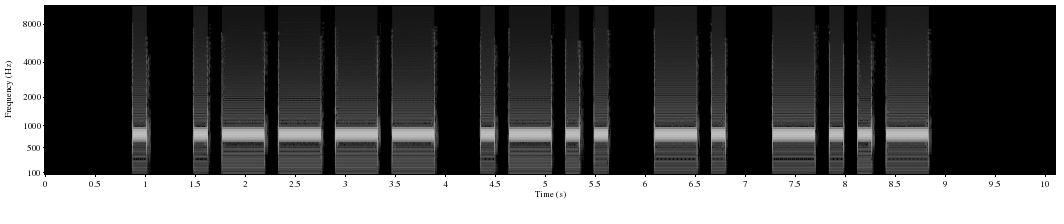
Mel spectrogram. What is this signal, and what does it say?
Morse code, heard as a keyed tone, about 8 wpm, 800 Hz. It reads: E1LNX
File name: CW / DET / 1 6 1500C S C 8wpm 5219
